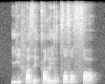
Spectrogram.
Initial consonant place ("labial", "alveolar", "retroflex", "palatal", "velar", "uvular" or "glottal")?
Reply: palatal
